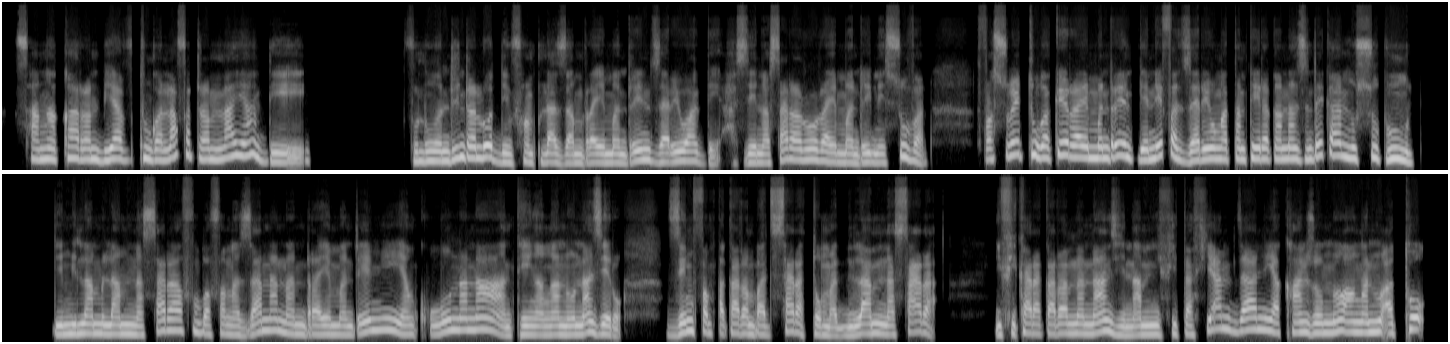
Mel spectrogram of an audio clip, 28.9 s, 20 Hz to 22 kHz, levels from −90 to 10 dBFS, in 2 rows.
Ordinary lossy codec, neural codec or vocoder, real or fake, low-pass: Opus, 32 kbps; none; real; 19.8 kHz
